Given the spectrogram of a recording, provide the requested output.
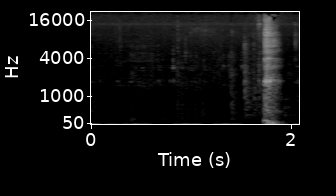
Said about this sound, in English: we could open the door more slowly.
